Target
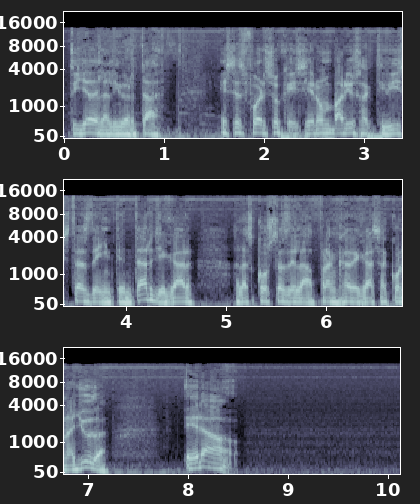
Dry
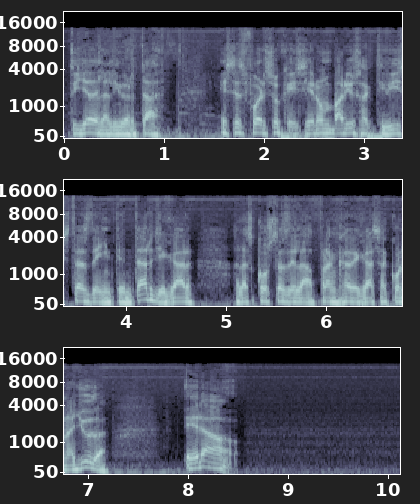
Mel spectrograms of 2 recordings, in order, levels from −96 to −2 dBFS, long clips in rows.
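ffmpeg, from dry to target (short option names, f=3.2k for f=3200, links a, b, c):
-af "highshelf=f=5.2k:g=9.5"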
